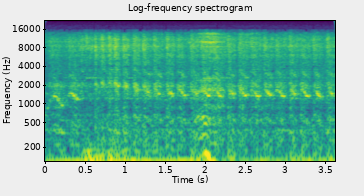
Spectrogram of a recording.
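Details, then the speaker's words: 2010 Chevrolet Silverado after engine replacement cranks but won't start: starter churns at a steady low beat, never fires; no petrol reaching the engine, pump receives current, fuel pump failed and replaced. "तो गाड़ी के अंदर petrol नहीं आ रहा तो अब हम check करते हैं पेट्रोल क्यों नहीं आ रहा"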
